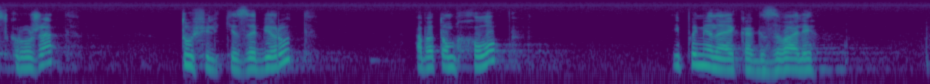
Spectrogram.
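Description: A woman sings in a strong, clear operatic voice, in short phrases.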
